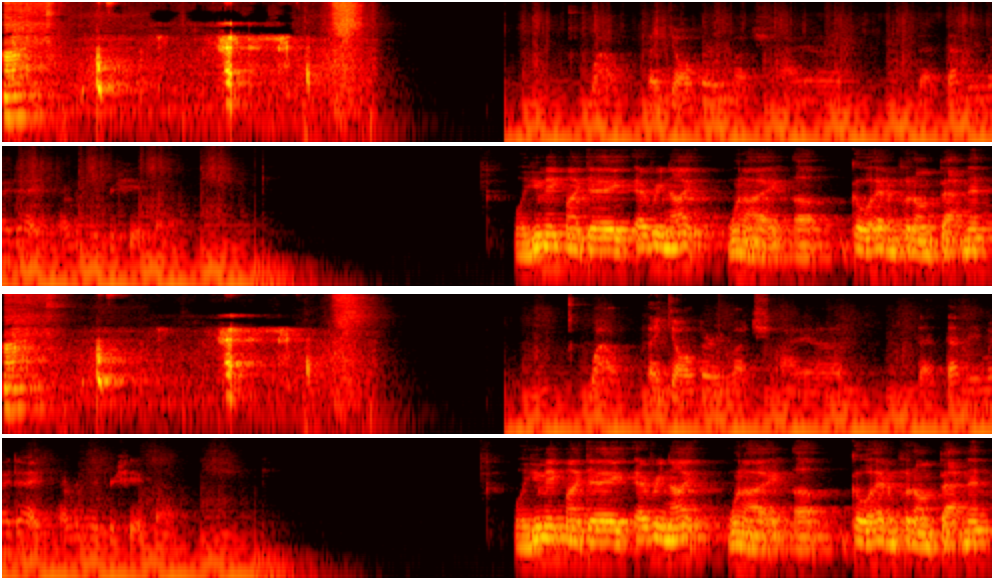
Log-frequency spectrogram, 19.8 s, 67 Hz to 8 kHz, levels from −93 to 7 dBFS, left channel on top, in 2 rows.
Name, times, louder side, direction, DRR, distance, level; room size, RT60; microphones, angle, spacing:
voice 1, 0.0-3.7, left 6 dB, 55° left, 0.5 m, -29 dB
sound 1, 5.0-12.5, left 1 dB, 85° left, 1.1 m, -45 dB
voice 2, 5.8-8.4 9.1-11.7, right 3 dB, 80° right, 0.9 m, -46 dB
voice 3, 15.0-16.9 17.1-19.6, equal, 10° right, 1.2 m, -32 dB
11.5 x 6.1 x 6.1 m
head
